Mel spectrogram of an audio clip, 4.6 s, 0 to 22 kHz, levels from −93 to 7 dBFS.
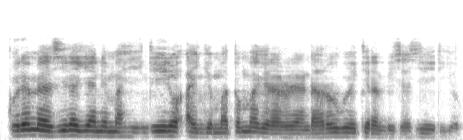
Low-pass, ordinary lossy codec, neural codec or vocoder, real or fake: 7.2 kHz; none; codec, 16 kHz, 8 kbps, FreqCodec, smaller model; fake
